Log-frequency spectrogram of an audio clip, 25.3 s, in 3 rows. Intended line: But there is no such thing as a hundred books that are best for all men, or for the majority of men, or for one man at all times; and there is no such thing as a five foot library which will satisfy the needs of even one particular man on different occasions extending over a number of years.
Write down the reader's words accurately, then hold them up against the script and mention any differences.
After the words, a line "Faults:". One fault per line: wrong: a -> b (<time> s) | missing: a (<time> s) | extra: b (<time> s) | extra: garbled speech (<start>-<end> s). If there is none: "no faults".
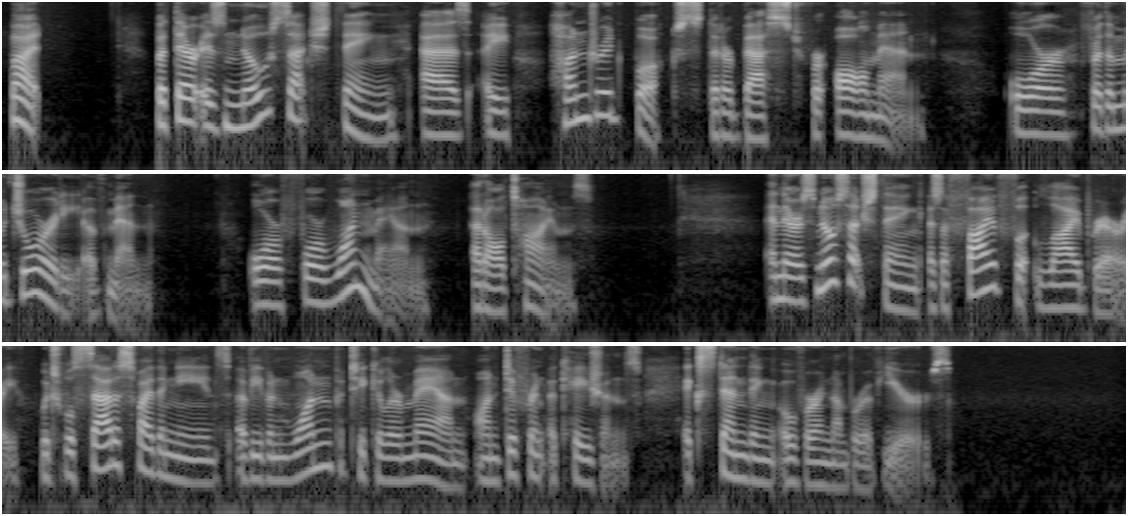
But but there is no such thing as a hundred books that are best for all men, or for the majority of men, or for one man at all times; and there is no such thing as a five foot library which will satisfy the needs of even one particular man on different occasions extending over a number of years.
Faults:
extra: but (1.1 s)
